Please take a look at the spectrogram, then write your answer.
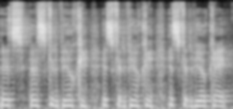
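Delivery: a traumatized guard comforting himself; rocking, self-soothing. A narrator's reading. DM voicing a shell-shocked guard, murmuring. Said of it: "And he's just saying".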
